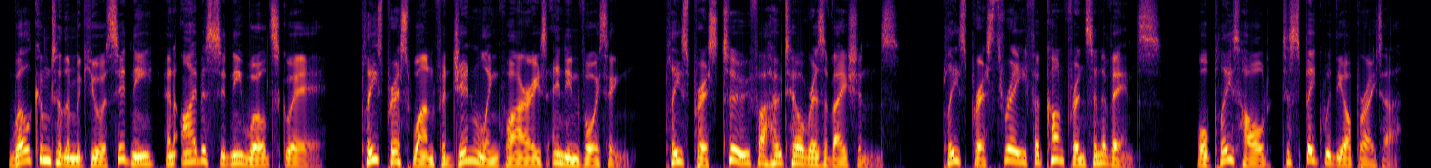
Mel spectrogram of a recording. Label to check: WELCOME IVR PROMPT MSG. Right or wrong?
Right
